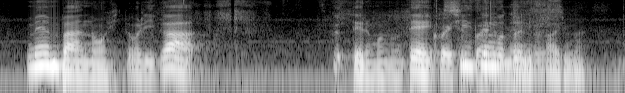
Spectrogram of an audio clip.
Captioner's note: speaking foreign language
